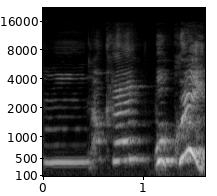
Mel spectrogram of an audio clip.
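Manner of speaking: high, sing-song, fake cheerful, dismissive.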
